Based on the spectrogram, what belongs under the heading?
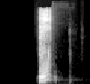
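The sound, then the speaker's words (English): A single loud, buzzy fart noise bursts out for about a quarter second, trailing into a brief sputter and a faint final pop, with silence around it and no talking. “It's me farting into your face.”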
